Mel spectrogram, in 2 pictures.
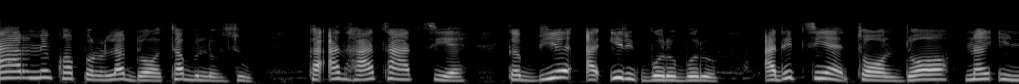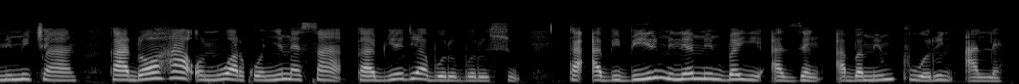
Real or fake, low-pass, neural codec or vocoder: real; 7.2 kHz; none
